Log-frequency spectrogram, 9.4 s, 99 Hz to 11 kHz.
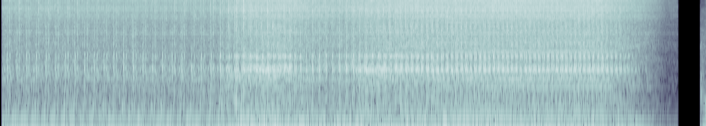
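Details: Subaru EJ20 Bugeye WRX boxer idling with a steady knock about four times a second. Another shop called it rod knock, but the actual cause is a slapping timing belt from a failed tensioner.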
